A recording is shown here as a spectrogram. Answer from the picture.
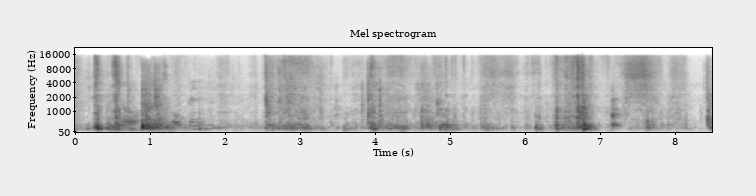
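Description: Packing tape on a cardboard shipping box being slit with a knife and the flaps pulled open: several irregular strokes of scraping and tearing tape and cardboard.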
